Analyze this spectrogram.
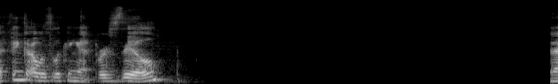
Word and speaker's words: Brazil: I was looking at Brazil and I said in Brazil Zil part is the strong syllable so you can see that here Brazil Brazil Zil is the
